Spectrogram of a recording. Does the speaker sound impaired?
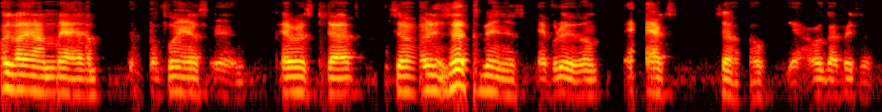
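Yes: Down syndrome; extra 21st chromosome; still in speech therapy; lax muscles around mouth make speech more difficult, still communicates across languages.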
